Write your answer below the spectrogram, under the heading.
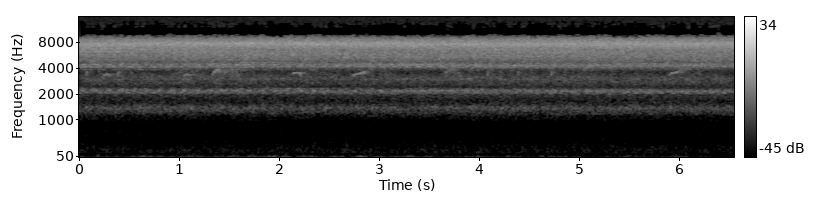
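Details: Cicadas at 4:50 in the morning on 4 August: a steady, unbroken insect drone layered in high bands, with a faint shimmering hiss and no other clear sounds.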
